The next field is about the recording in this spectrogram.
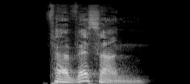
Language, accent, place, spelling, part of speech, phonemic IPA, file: German, Germany, Berlin, verwässern, verb, /fɛɐ̯ˈvɛsɐn/, De-verwässern.ogg
- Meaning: to water down, to dilute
